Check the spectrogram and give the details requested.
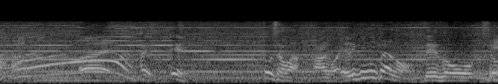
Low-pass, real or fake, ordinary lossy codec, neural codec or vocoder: none; real; none; none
